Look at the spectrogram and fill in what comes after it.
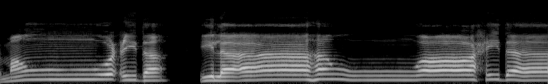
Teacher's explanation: ওয়ের উদাহরণ, মাউইদা, এখানে দেখেন নুন সাকিনের পরে ওয়াও এসছে, তাহলে ইউমিনের চারটি অক্ষরের মধ্যে থেকে নুন সাকিনের পরে ওয়াও এসছে, তাই নুন সাকিনকে অ এর সঙ্গে মিলিয়ে একালি পরিমাণ গণনা করে পড়তে হবে।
